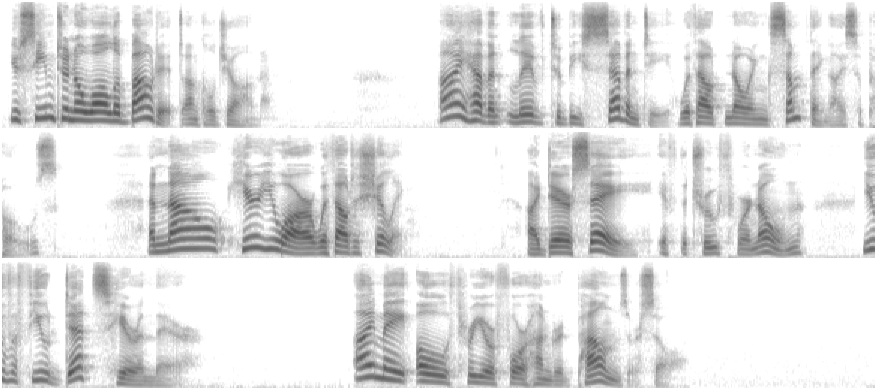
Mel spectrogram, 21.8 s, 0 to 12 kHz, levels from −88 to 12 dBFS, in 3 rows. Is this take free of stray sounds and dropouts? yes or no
yes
